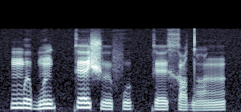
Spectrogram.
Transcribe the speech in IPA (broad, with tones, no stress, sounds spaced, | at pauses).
m ə˦˨ b ə̃˦ ɡ kː ɛ˦ ʃ ø˨ f ʊ˨˦ kː ɛ˧ x ə˨ dˤ ɐ̃˨˦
